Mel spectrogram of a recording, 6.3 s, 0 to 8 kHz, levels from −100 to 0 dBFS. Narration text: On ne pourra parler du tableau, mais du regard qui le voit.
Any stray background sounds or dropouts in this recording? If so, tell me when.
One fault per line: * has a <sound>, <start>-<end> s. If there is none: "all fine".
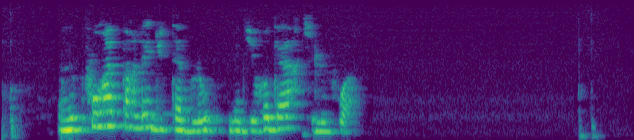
all fine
